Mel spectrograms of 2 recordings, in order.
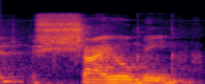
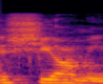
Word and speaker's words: Xiaomi: How do you pronounce it? Xiaomi. Or you can say Xiaomi. No harm. Both are right.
